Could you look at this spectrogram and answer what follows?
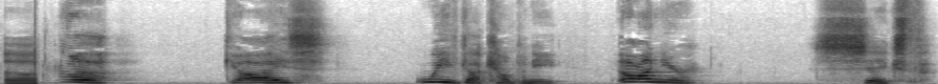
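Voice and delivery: tense, urgent squad-leader warning; mock soldier alert. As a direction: warn like a soldier under fire. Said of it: "this is me if".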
